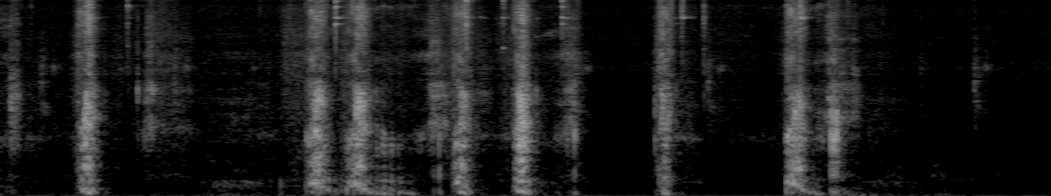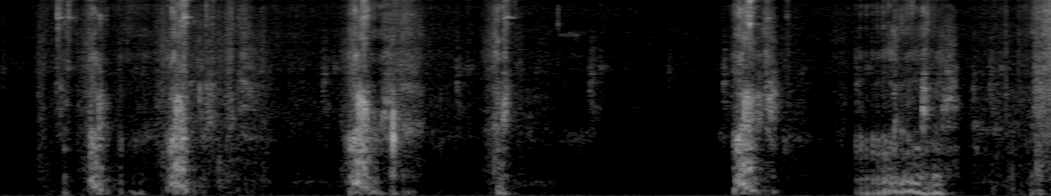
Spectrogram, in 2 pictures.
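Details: Pickle, a small pet Jack Russell Terrier, during a daily tug-of-war game indoors: short loud broadband growling bursts and sharp barks come in irregular clusters, with quiet gaps and a steady low hum underneath.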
